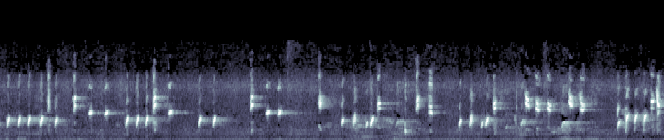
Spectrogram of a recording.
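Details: Goldfinch song made of rapid runs of bright, high twitters, each phrase a cluster of clipped chirps repeated several times before a short gap.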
